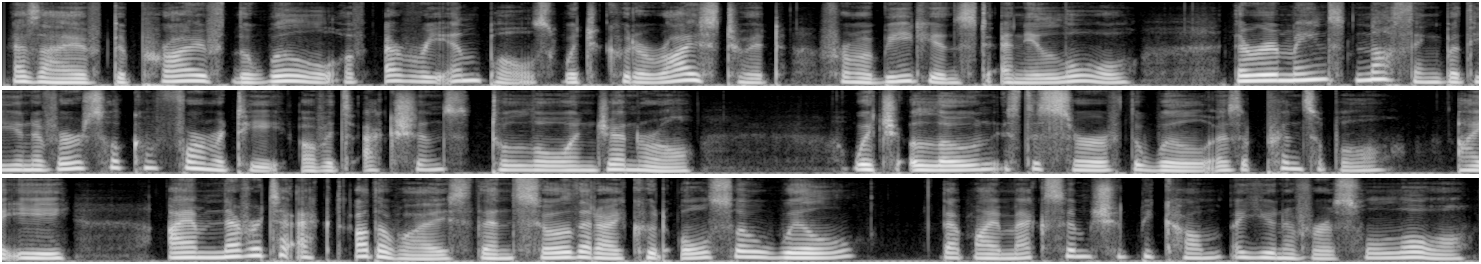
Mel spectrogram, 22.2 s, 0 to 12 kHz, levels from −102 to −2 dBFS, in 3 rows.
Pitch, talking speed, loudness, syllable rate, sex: 190 Hz, 180 wpm, -19 LUFS, 5.5 syllables/s, female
